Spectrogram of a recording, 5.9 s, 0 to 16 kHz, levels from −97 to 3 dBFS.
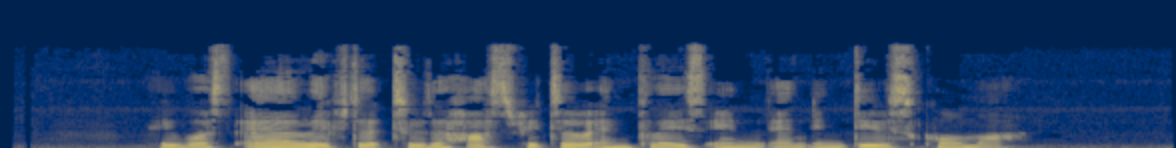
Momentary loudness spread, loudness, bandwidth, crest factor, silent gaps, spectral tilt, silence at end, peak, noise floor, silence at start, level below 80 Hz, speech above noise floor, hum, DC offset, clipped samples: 6 LU; -26 LUFS; 11.5 kHz; 16 dB; none; -5 dB/octave; 0.8 s; -12 dBFS; -64 dBFS; 0.8 s; -72 dBFS; 38 dB; none; under 0.1%; under 0.1%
